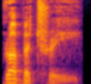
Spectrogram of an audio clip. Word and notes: rubber tree: British English

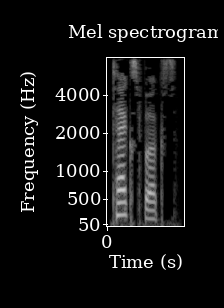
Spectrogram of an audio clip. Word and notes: textbooks: British English

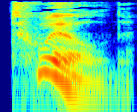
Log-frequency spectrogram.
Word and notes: twilled: British English

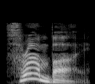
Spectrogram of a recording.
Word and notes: thrombi: British English

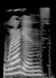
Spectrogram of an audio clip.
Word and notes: wagons: British English

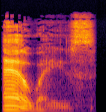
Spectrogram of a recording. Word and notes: airways: British English

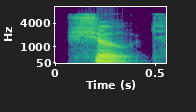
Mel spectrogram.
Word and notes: shote: British English

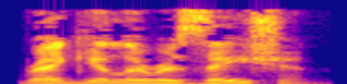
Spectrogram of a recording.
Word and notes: regularization: British English

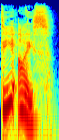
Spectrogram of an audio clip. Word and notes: de-ice: British English

